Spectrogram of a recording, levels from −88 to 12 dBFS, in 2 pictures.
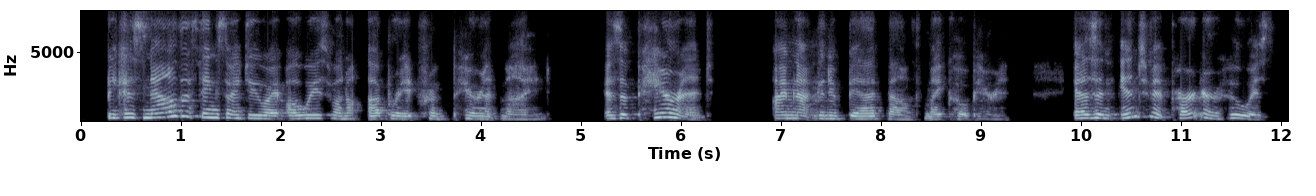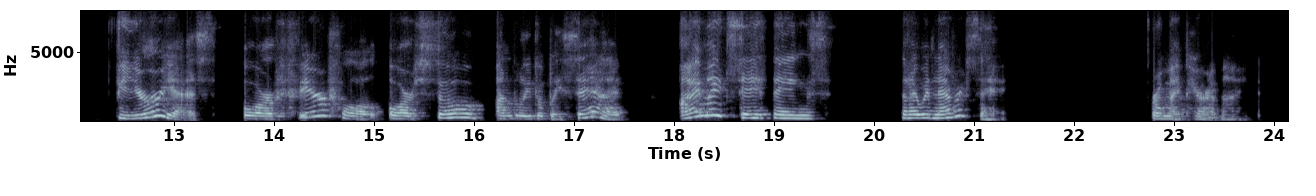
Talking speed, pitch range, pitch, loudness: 125 wpm, 195-285 Hz, 225 Hz, -20 LUFS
